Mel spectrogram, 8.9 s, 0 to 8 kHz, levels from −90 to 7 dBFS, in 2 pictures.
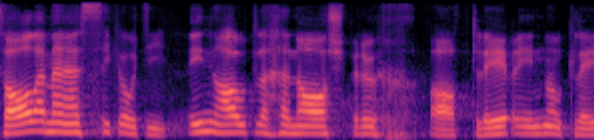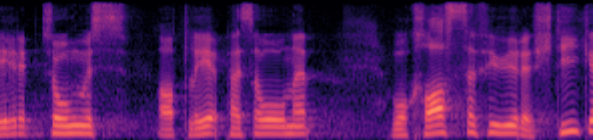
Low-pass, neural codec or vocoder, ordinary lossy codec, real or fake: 7.2 kHz; codec, 16 kHz, 0.8 kbps, ZipCodec; none; fake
